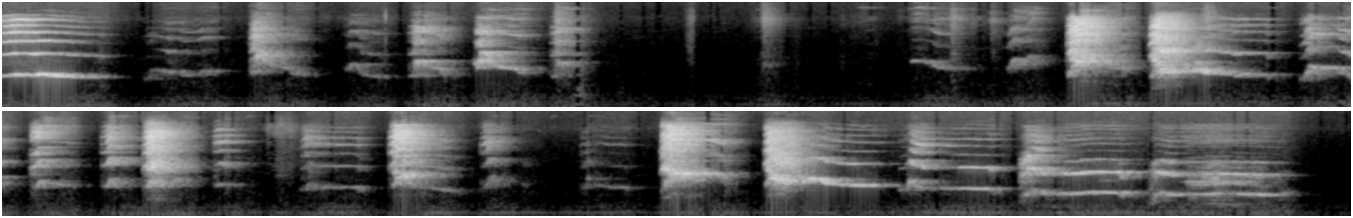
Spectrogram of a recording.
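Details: A Pomsky just placed in his cage throws a tantrum, whining, yipping and howling in high, tremulous bursts while pawing at the cage to be let out.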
